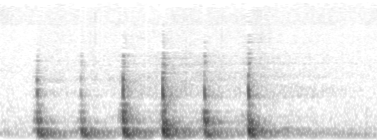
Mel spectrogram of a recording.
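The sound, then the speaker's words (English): Six knocks on a door, rapped in a quick, steady rhythm with no other sound around them. “The last man on Earth sat alone in a room. And then there was a knock on the door.”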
